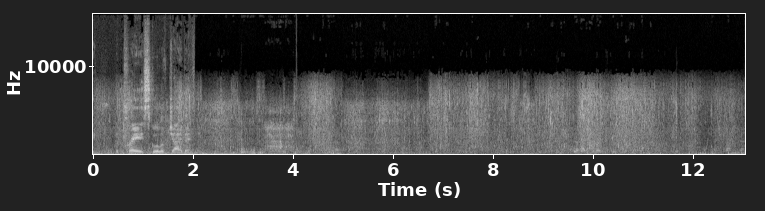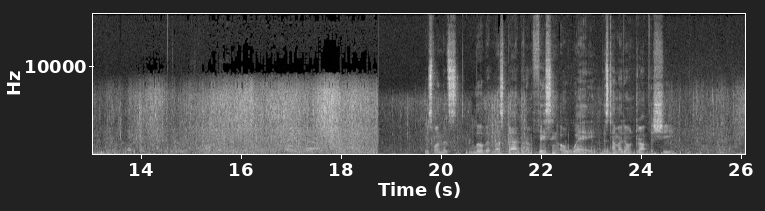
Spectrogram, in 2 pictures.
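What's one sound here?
Men talk loudly over the wind nearby.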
